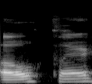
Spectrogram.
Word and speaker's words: Eau Claire: than everywhere else but i usually go oh claire you know like uh just a solid o but that's definitely the midwest in me we extend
